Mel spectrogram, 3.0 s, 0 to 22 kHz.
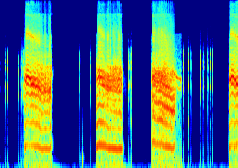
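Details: Garganey, a summer duck. Loud, harsh, nasal calls repeated about every 0.8 seconds, each slightly falling in pitch, with soft clicking rattles in the gaps.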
